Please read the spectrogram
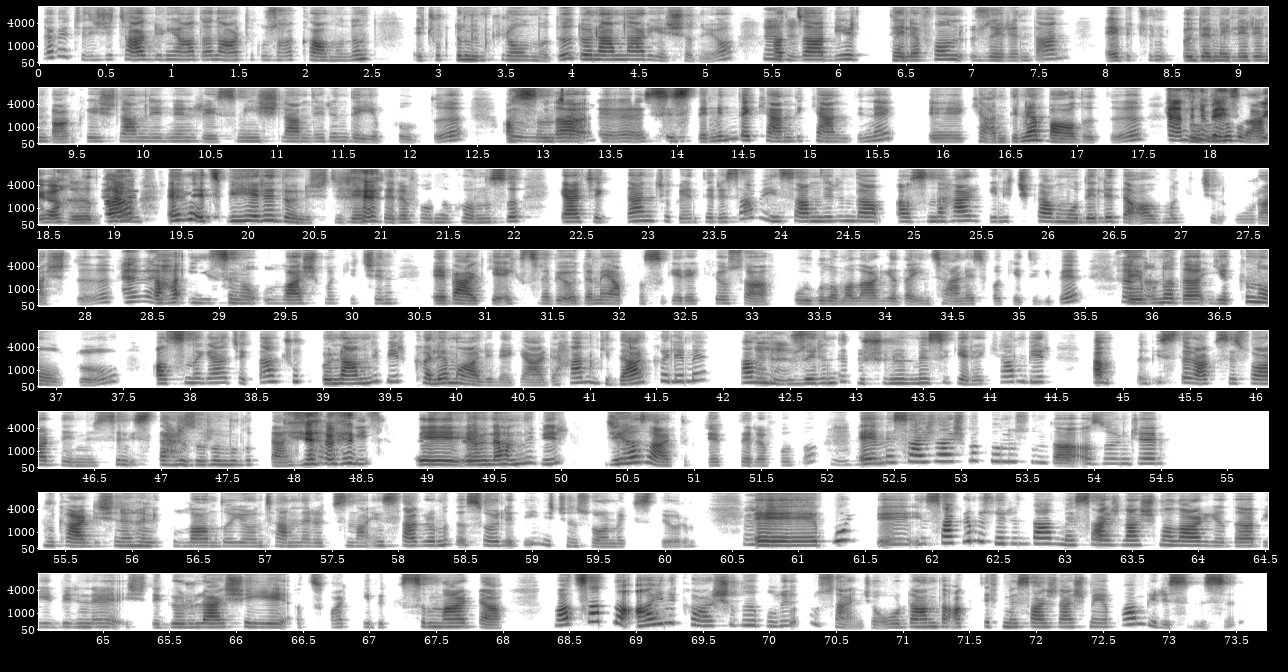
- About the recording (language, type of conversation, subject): Turkish, podcast, Okundu bildirimi seni rahatsız eder mi?
- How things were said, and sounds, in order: other background noise; joyful: "evet, bir yere dönüştü"; chuckle; laughing while speaking: "Evet"; chuckle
